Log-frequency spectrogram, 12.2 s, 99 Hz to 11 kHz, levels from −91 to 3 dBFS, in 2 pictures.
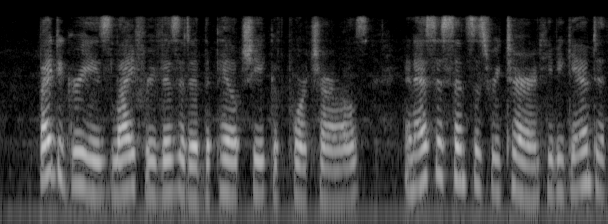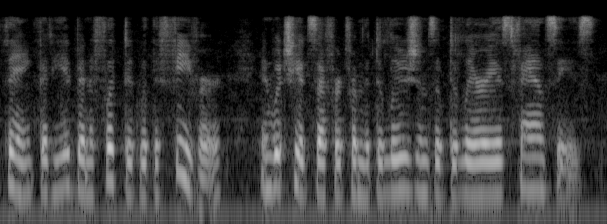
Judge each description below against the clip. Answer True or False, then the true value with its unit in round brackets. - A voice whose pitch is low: False (190 Hz)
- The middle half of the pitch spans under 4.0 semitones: True (3.4 semitones)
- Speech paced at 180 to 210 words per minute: True (190 wpm)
